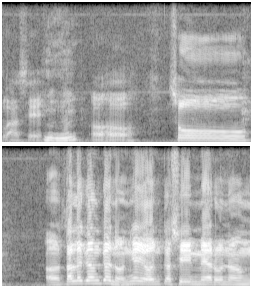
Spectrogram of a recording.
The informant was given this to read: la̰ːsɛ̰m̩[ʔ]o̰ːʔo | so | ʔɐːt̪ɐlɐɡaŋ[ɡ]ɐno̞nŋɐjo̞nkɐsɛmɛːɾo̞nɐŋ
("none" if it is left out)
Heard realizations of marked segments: ʔ, ɡ

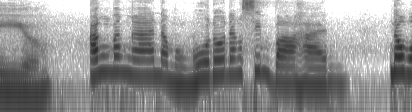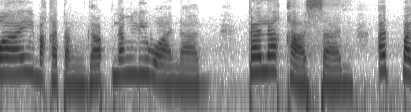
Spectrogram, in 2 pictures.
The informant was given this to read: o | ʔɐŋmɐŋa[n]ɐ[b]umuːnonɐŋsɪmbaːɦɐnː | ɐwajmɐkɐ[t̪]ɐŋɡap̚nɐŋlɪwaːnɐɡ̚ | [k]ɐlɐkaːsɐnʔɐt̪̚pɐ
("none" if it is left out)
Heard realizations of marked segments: n, m, t̪, k

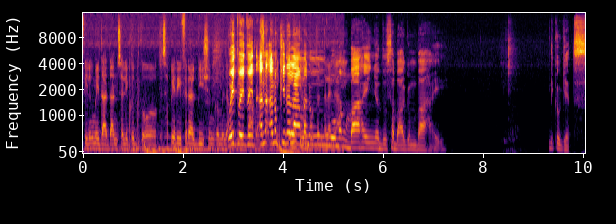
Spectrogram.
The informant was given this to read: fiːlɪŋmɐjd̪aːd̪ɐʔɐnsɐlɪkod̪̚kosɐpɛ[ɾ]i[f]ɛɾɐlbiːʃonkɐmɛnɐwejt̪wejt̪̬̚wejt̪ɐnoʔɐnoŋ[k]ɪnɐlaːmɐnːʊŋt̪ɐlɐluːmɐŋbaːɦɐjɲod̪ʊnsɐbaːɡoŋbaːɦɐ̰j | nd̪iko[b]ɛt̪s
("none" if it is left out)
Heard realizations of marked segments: ɾ, f, k, ɡ

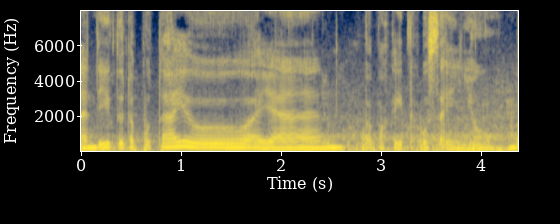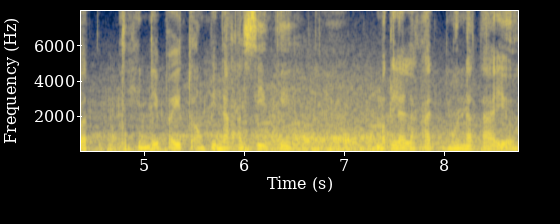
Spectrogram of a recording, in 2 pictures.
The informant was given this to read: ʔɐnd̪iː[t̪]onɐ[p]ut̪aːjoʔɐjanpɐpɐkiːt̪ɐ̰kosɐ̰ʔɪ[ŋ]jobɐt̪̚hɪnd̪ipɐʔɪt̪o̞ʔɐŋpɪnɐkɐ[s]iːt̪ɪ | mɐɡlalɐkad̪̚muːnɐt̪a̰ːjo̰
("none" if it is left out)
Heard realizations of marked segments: t̪, p, ɲ, s

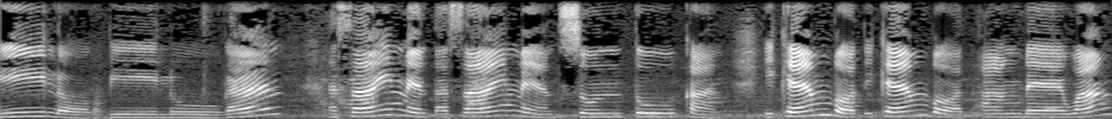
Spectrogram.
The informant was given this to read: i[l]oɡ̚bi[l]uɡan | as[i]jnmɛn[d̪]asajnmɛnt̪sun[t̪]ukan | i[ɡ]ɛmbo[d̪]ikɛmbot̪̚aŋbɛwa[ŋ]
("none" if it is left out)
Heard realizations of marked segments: l, l, a, t̪, t̪, k, t̪, ŋ

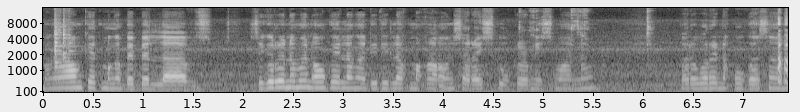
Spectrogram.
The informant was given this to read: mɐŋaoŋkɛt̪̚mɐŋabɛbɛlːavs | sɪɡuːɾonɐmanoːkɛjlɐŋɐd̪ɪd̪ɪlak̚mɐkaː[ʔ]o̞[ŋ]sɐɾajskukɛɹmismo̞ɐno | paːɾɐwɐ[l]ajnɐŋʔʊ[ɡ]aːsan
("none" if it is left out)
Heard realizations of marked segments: ʔ, n, ɾ, ɡ

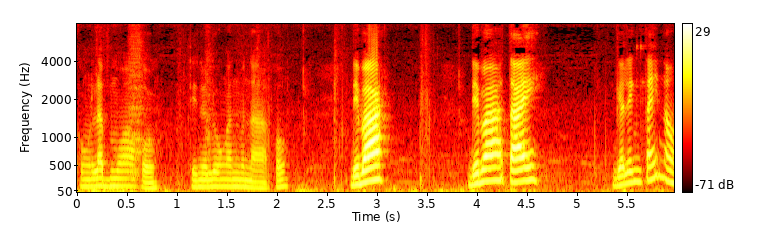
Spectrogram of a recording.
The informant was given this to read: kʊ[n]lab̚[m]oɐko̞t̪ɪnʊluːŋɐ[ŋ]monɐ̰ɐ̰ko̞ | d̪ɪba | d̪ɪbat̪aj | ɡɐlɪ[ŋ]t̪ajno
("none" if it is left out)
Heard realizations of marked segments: ŋ, m, n, ŋ

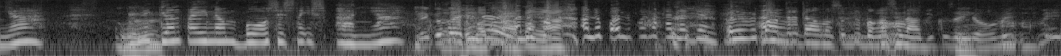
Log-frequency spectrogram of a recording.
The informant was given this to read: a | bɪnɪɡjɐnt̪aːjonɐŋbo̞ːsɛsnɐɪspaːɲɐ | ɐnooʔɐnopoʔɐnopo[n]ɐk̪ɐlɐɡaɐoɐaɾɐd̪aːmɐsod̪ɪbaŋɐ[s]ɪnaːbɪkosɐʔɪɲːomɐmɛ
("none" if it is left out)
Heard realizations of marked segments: n, s

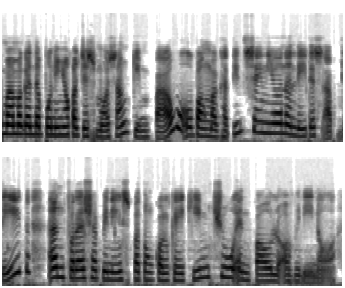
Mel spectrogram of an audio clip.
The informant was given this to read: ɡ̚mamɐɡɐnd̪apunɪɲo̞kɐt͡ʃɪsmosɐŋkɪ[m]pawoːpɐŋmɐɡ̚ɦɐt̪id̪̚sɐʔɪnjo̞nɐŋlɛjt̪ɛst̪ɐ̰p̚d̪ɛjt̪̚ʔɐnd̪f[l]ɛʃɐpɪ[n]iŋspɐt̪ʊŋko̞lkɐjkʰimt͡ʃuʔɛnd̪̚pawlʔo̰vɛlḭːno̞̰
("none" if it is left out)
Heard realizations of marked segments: m, ɾ, n

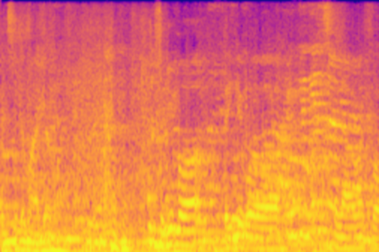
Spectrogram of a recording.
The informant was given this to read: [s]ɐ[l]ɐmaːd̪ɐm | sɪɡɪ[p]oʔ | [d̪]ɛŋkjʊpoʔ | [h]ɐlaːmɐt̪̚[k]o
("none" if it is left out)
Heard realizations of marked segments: s, l, p, t̪, s, p

